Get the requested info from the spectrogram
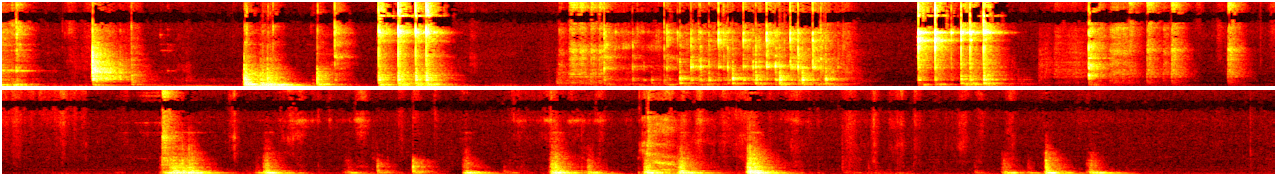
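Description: Clinks and knocks of a glass jar and its metal lid being handled on a table, with a bright glassy ping about ten seconds in, and a stretch of pouring water. In the second half, background music of short plucked notes.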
